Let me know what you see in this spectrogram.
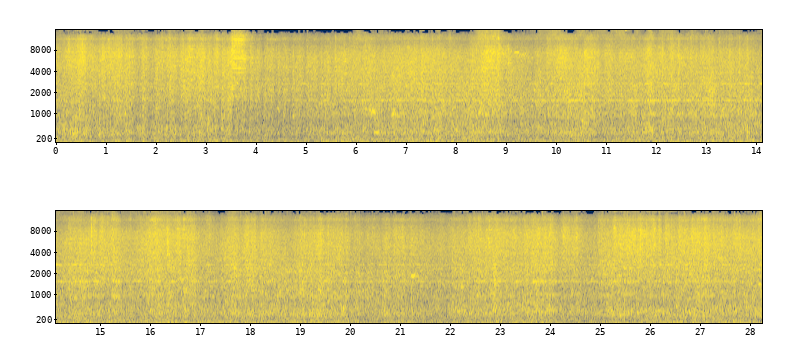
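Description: Coal hopper cars of a freight train rolling past close by: a steady noise of steel wheels on rail and the rattle of the cars.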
